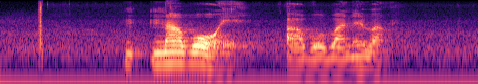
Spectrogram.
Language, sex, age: Venda, male, 24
